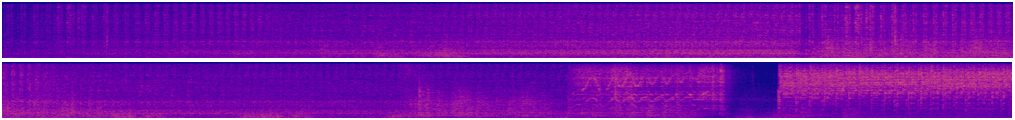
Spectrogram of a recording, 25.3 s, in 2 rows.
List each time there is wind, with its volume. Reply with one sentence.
The wind can be heard from 0.0 to 25.2 s, getting louder then quieter.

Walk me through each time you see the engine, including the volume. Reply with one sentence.
You can hear the engine from 0.0 to 25.2 s, getting louder then quieter.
